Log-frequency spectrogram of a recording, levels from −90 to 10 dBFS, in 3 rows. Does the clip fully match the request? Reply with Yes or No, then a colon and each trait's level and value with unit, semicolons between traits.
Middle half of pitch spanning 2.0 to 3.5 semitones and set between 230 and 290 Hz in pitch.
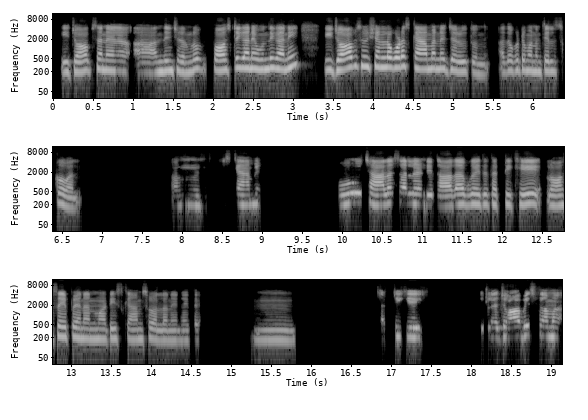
No: average, 2.9 semitones; high, 210 Hz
